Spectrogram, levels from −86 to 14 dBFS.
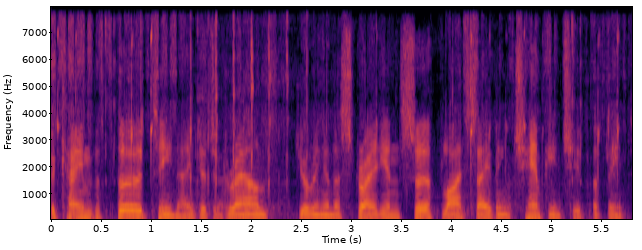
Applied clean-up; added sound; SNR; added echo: neural mask model RNNoise.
